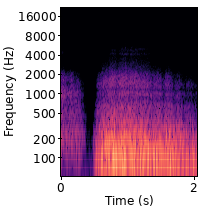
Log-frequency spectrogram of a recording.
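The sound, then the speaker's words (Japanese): Breath blown softly into an ear: a short airy puff, a brief silence, then a longer steady whooshing exhale that stays close and fairly loud without any speech. “まだお耳に吐息吹きかけてるだけなのに、かわいいな。”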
